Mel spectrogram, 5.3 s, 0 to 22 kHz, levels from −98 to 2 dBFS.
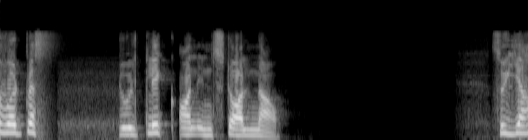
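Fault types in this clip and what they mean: Long network dropout: Packets likely stopped arriving from 0.37 to 1.21 s, so 820 ms of the original audio never reached the receiver. Instead of leaving a hole, the receiver filled the whole gap by stretching the last sound it had into a buzzy, hissy continuation that fades away, kept within the 8 kHz band of the Opus call path. Real sound resumes at 1.21 s, with the lost stretch simply gone.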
